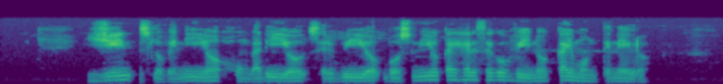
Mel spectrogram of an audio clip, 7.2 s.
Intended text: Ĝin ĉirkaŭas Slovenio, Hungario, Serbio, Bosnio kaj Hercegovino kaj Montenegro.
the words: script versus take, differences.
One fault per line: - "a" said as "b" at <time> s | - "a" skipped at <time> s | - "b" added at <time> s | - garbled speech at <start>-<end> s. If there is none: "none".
- "ĉirkaŭas" skipped at 1.3 s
